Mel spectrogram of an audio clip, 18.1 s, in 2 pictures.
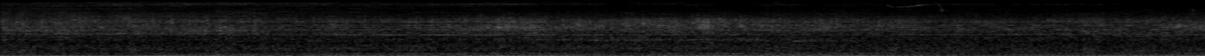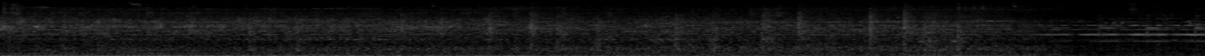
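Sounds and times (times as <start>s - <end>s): train rumbling on rails: 0.0s - 18.0s.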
